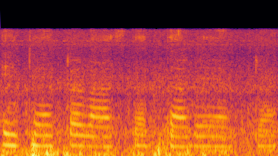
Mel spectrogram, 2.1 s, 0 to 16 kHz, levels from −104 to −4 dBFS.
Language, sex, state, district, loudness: Bengali, female, West Bengal, Dakshin Dinajpur, -19 LUFS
